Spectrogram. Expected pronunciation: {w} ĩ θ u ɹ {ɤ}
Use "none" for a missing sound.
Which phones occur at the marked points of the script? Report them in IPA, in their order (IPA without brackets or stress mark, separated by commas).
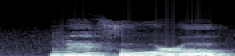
β, ɤ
